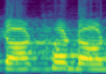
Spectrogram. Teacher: ट वर्ग के जितने भी वर्ण है इन सभी वर्णों को क्या कहा जाता है मूर्धन्य वर्ण कहा जाता है या मुर्धन्य ध्वनि कहा जाता है है ना और त थ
